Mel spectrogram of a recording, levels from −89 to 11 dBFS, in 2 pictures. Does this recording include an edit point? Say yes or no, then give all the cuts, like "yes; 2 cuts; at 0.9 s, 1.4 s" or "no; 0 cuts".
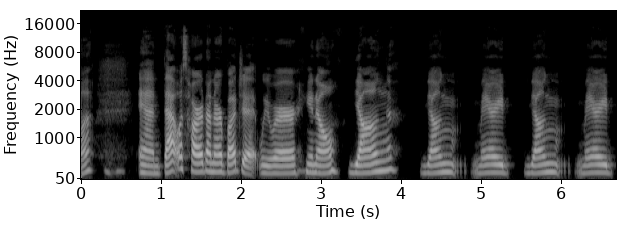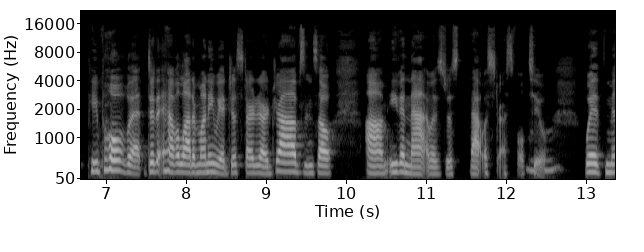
yes; 1 cut; at 5.4 s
